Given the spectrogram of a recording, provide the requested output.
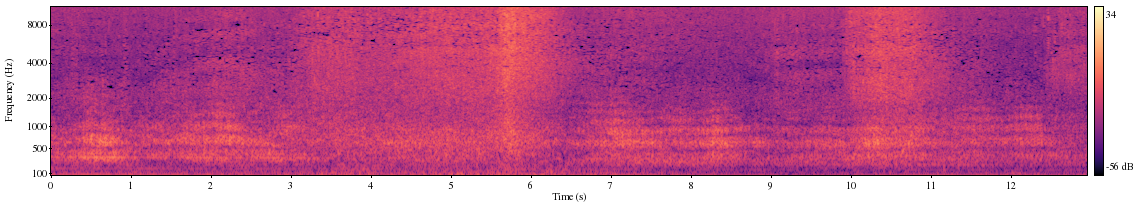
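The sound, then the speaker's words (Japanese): Gentle ocean waves wash onto a beach at Hayama, Japan, at dusk on a calm, warm, fine day with little wind, over a steady low rumble, with a couple of fuller swells breaking and hissing out. No voices. “夕暮れどきの一番キレイに海が輝く時間帯に、波音をお届け。”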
